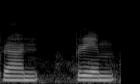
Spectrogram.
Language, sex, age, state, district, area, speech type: Manipuri, female, 45-60, Manipur, Churachandpur, urban, read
